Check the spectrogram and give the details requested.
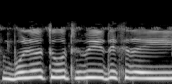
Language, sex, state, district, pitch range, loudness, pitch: Hindi, female, Jharkhand, Garhwa, 280-320 Hz, -10 LUFS, 300 Hz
